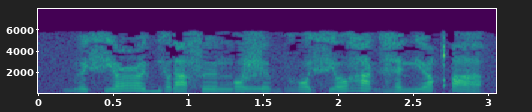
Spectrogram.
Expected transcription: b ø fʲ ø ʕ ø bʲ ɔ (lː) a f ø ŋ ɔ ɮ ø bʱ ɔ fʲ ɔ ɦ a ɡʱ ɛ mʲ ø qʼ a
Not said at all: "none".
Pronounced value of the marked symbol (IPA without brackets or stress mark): ɾ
